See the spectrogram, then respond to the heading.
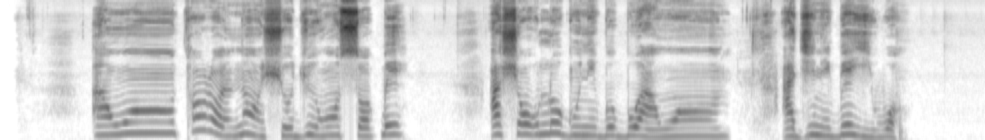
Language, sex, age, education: Yoruba, female, 30-45, tertiary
